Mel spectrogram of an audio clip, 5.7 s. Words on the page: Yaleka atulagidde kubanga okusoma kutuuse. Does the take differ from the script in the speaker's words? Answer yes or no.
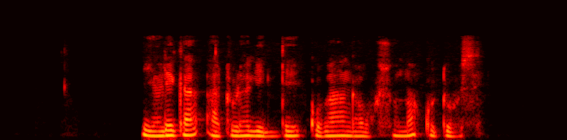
no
